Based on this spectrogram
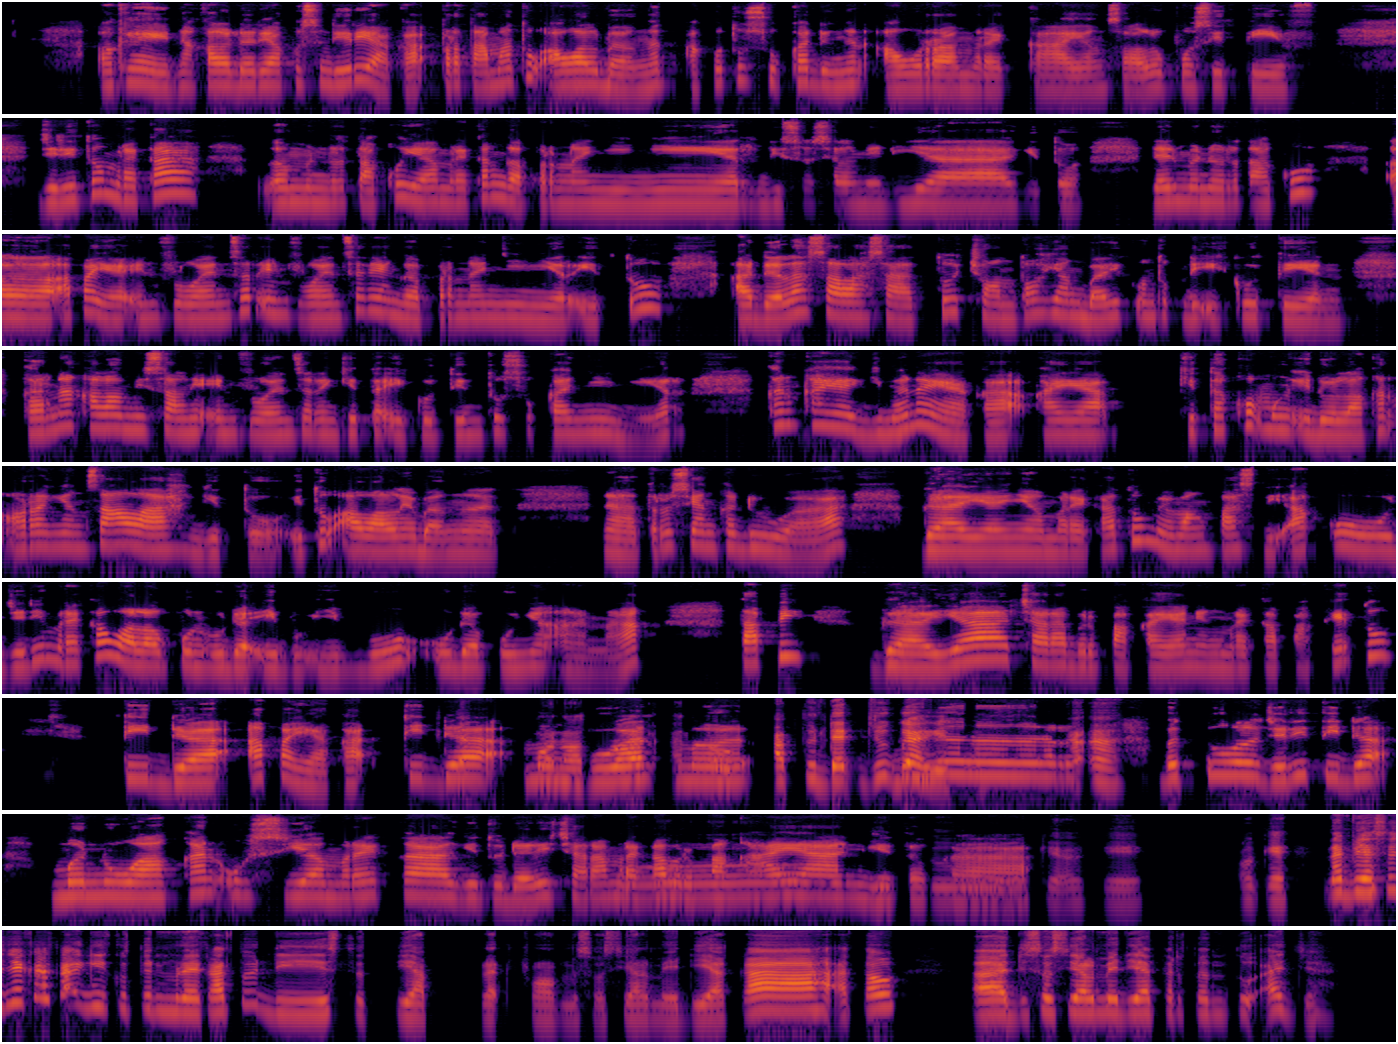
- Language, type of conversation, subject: Indonesian, podcast, Bagaimana media sosial memengaruhi cara orang mengekspresikan diri melalui gaya?
- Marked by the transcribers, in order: other background noise; in English: "social media"; in English: "up to date"; drawn out: "Oh"; in English: "social media-kah?"; in English: "soial media"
